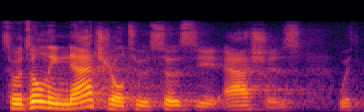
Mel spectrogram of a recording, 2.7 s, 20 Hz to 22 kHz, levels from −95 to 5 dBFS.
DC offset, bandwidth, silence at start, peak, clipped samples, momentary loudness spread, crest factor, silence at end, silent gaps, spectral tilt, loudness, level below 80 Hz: under 0.1%; 10.5 kHz; 0.05 s; 0 dBFS; under 0.1%; 19 LU; 16 dB; 0.1 s; none; -5 dB/octave; -16 LUFS; -74 dBFS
